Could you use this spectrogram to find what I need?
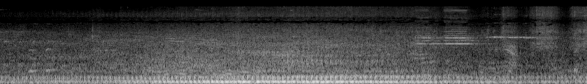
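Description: A motor scooter passes by.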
